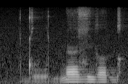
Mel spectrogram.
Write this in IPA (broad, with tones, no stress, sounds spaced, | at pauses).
d uː˩ d n ɛ˥ z j ə˥ ɡ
